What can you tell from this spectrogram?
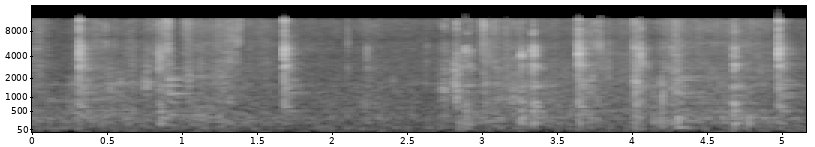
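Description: Hand-turned bearing press winding down on a DT Swiss hub, pressing the drive-side cartridge bearing into its seat: scattered light clicks and ticks at irregular spacing.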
